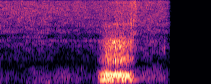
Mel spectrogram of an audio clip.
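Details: A male domestic cat, woken while resting, gives a short, low, raspy grunt as an acknowledgement.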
